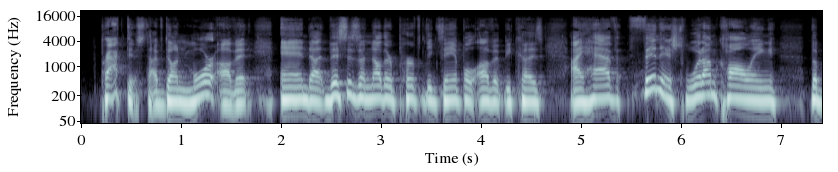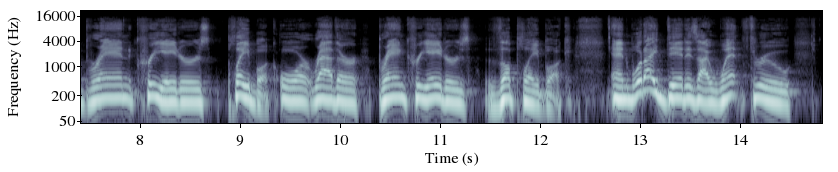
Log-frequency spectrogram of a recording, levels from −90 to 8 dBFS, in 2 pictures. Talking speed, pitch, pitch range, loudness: 160 wpm, 155 Hz, 140-170 Hz, -16 LUFS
